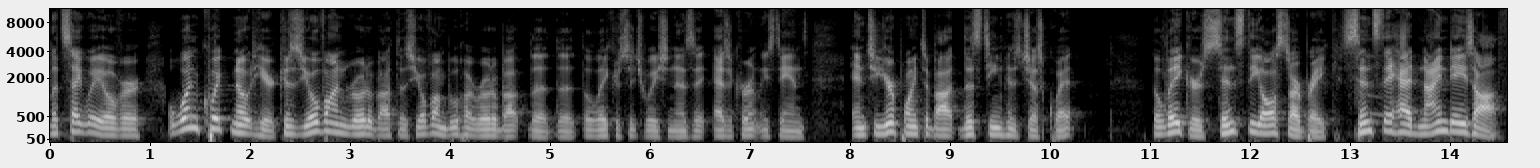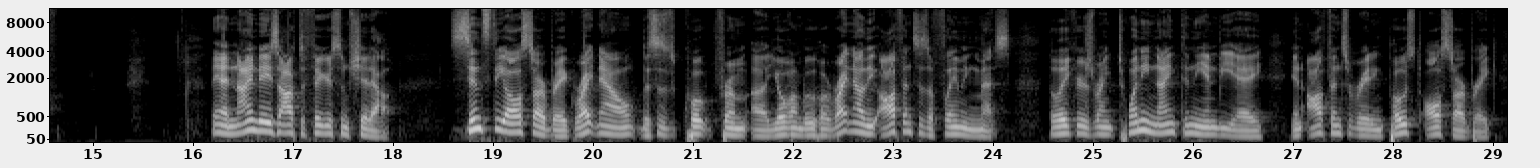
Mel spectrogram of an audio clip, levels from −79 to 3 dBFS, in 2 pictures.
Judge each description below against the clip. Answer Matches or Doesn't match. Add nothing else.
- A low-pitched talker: Matches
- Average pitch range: Doesn't match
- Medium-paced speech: Matches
